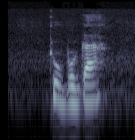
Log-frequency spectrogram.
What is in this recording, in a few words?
"tʋbga", moore; dart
